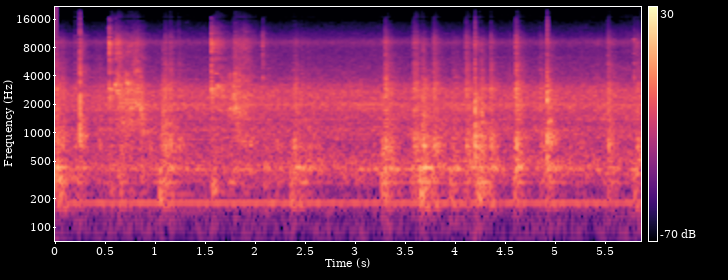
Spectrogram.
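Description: Pumpkin curry with sugar and chopped green chillies being stirred in a pan, giving repeated close scraping and clinking of a utensil against the metal, with a steady low hum underneath and no talk.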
